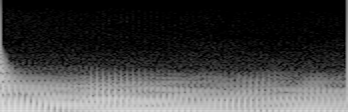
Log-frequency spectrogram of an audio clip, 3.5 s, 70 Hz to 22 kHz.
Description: MOOG #8  C1.wav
